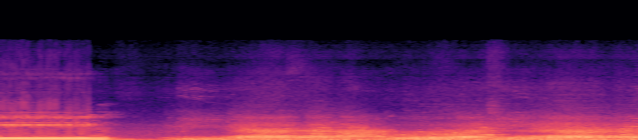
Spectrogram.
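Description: A man's voice in Quranic recitation holds a long drawn-out note that ends about a second in. Then a group of voices recites together in unison, repeating the passage after him in a tajwid lesson.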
